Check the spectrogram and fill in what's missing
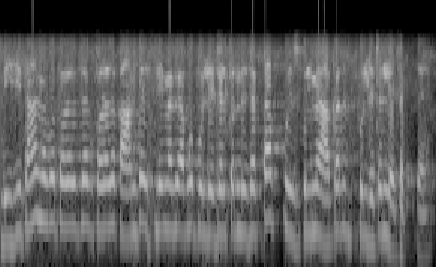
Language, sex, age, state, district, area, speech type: Hindi, male, 18-30, Madhya Pradesh, Harda, urban, conversation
